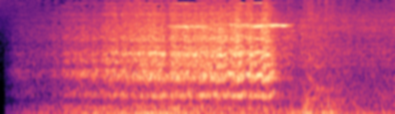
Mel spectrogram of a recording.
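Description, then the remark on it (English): A train rumbles along the rails with a steady low roar and tonal screeching bands, building from the start, holding loud, then easing slightly near the end. No one speaks. “I'm on the train.”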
